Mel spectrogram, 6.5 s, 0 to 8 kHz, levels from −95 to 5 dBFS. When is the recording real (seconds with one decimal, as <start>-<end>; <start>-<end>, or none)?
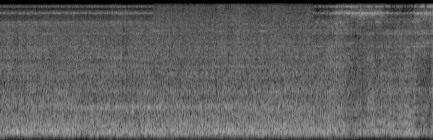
2.3-4.7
